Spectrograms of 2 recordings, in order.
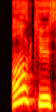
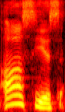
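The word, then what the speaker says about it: Arceus: archus AR alador what oh actually hold on archus is actually truthfully pronounced arus and you know why I know have you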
